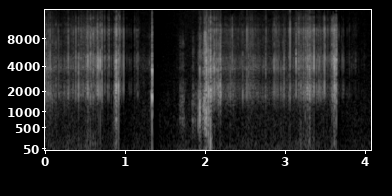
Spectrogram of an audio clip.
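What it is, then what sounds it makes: Plastic tape ball being cut. A metal craft knife slices and peels layers of wound red, yellow and black plastic tape from a hand-sized tape ball that is already partly cut open into layered ridges, while fingertips hold the ball. The result is a bright, dense crinkling and scratching sound with sharp crackling snaps. A brief silent pause comes after a sharp click, and then the cutting resumes.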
